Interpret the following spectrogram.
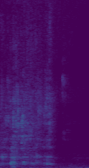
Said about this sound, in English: I think I'm going to go ahead and put another thing of water in there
